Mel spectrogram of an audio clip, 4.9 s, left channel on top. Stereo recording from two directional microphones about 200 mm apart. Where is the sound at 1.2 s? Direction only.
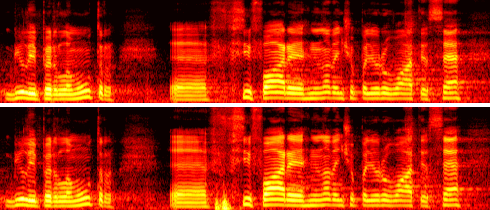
15° right (ahead or behind).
